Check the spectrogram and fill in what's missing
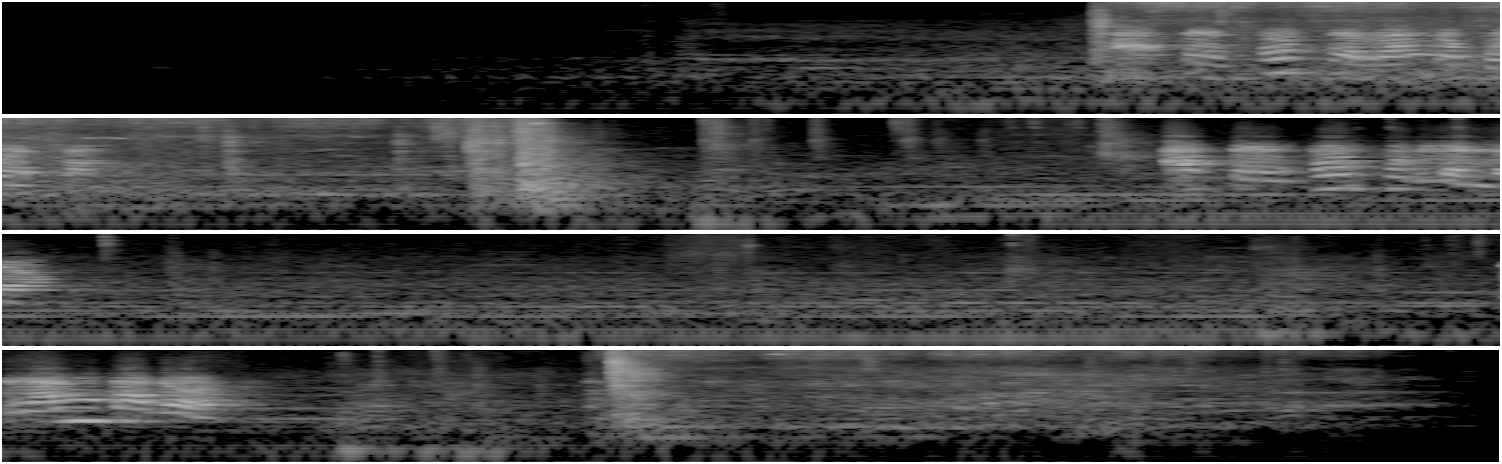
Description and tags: The sound when you're inside of an elevator. This sound has been equalized for the voice to sound brighter
down, elevator, enviromental, lift, machine, sound, up, voice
